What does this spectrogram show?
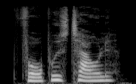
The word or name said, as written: forbudstavle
